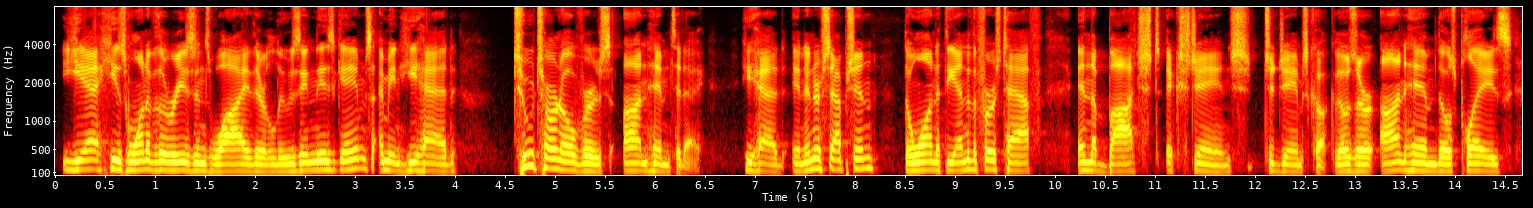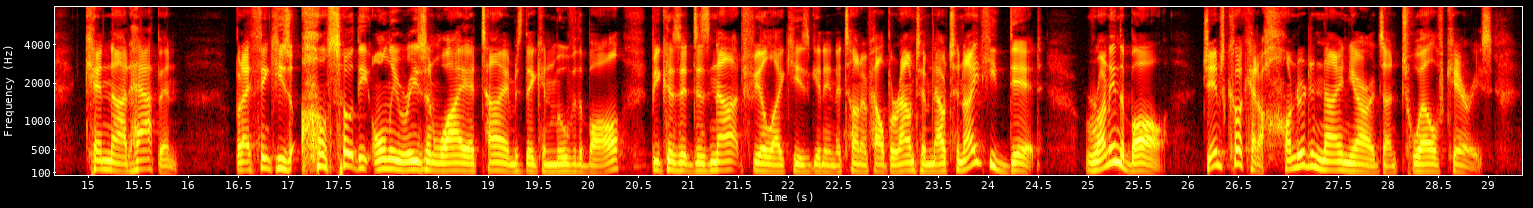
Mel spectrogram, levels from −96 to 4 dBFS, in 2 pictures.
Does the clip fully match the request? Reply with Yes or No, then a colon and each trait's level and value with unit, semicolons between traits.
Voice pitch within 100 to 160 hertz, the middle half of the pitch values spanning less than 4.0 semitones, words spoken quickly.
No: low, 135 Hz; average, 3.3 semitones; average, 190 wpm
